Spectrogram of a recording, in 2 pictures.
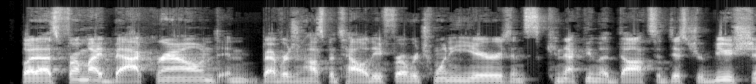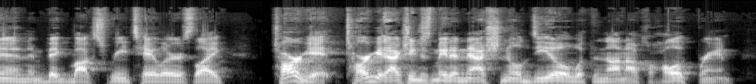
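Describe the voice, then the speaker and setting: In an American accent, a man speaks with a very deep, low pitch and ordinary pitch variation. His pace is fairly quick with hardly any pauses, in a very clean recording with a silent background. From Northern California. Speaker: non-alcoholic shop founder. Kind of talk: interview conversation. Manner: casual with fillers.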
